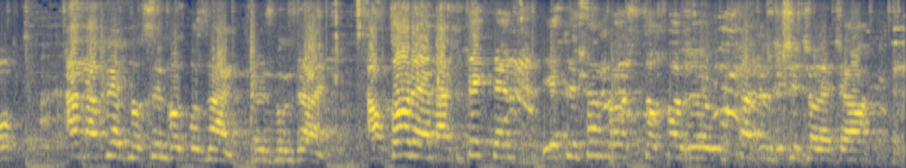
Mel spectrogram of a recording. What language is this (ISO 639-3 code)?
pol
